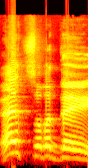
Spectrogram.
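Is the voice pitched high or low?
low. It is spoken at a lower pitch.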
